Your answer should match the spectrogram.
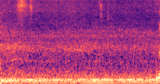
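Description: A steady low mechanical hum, with no distinct events.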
